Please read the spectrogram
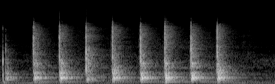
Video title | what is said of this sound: Making veg biryani#food | మనం ఇలా కొట్టినప్పుడు గుల్లగా సౌండ్ వస్తుంది కదా చూడండి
